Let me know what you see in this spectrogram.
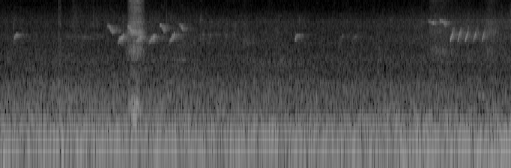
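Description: Small birds chirping in short, high calls scattered through, with a quick run of about five chirps near the end, over a steady low background rumble. A short, sharp noise about two seconds in is the loudest moment.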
